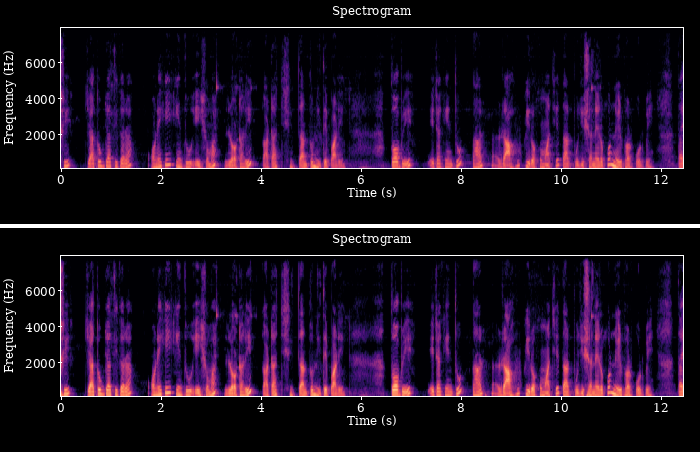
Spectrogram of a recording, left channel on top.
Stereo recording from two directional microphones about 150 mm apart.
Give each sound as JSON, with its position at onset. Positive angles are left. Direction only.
{"t": 0.0, "sound": "speech", "side_deg": -20}
{"t": 6.2, "sound": "a sound", "side_deg": -20}
{"t": 7.9, "sound": "speech", "side_deg": -15}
